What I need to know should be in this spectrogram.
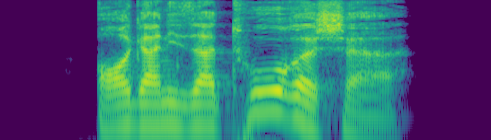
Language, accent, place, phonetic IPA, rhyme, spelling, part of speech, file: German, Germany, Berlin, [ɔʁɡanizaˈtoːʁɪʃɐ], -oːʁɪʃɐ, organisatorischer, adjective, De-organisatorischer.ogg
- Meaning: inflection of organisatorisch: 1. strong/mixed nominative masculine singular 2. strong genitive/dative feminine singular 3. strong genitive plural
